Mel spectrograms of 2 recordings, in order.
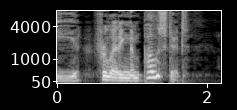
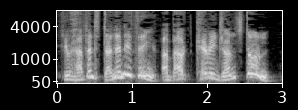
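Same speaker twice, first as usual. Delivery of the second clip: high-pitched, computer-flat synthetic male voice; 6 semitones higher than usual. Narrator reads a second voice's line on a phone call, in a Yoda-like voice. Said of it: "sounded like Yoda".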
